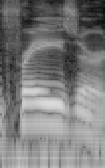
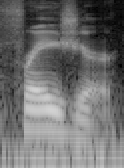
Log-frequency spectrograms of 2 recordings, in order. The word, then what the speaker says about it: Fraser: It's like when I correct people, it's Brendan Fraser, not Frazier.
